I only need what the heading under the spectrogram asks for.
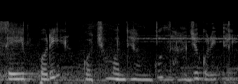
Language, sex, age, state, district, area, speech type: Odia, female, 18-30, Odisha, Rayagada, rural, spontaneous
